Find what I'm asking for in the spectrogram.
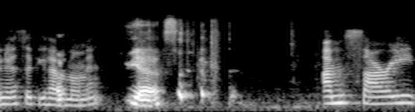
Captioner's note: chuckles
